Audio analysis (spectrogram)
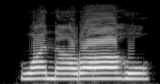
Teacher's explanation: حرف الرا کو موٹی آواز میں پڑھیں گے کیونکہ اس پہ کھڑا زبر ہے، تو یہاں مد الف ہے، اور مد الف اپنے پیچھے والے حرف کا حکم لیتا ہے تفخیم میں اور ترقیق میں، لہذا ہمیں مد الف کو بھی بھاری آواز میں پڑھنا ہے.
